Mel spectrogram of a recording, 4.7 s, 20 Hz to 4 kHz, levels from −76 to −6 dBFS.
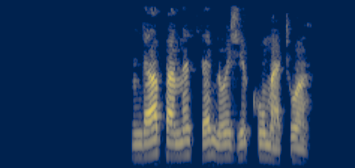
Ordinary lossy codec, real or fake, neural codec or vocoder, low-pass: MP3, 32 kbps; real; none; 3.6 kHz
